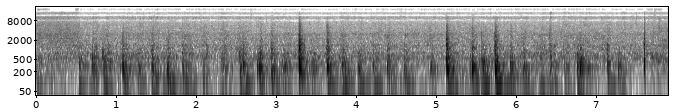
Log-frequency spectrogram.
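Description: Ground meat for chili fries in a pan with a faint sizzle, broken by regular knocks and scrapes from stirring that go on steadily throughout, with no voices.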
